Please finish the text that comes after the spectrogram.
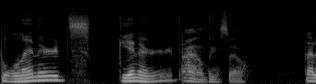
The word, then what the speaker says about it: Lynyrd Skynyrd: so my number two is the first record pronounced Leonard skinnard I don't think so that is my number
